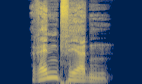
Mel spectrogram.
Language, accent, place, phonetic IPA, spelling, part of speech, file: German, Germany, Berlin, [ˈʁɛnˌp͡feːɐ̯dn̩], Rennpferden, noun, De-Rennpferden.ogg
- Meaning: dative plural of Rennpferd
